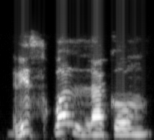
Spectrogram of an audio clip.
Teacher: এরপরে রিজকাল লাকুম, এখানে শুধু মিলাতে হবে, গুন্না হবে না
